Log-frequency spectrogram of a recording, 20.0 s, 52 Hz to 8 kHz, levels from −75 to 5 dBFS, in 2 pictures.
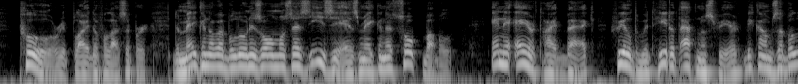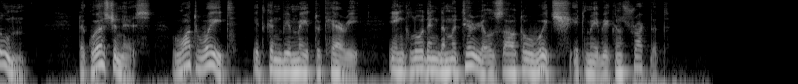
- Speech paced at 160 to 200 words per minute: No, average, 150 wpm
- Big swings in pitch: Yes, wide, 6.0 semitones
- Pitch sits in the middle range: No, low, 110 Hz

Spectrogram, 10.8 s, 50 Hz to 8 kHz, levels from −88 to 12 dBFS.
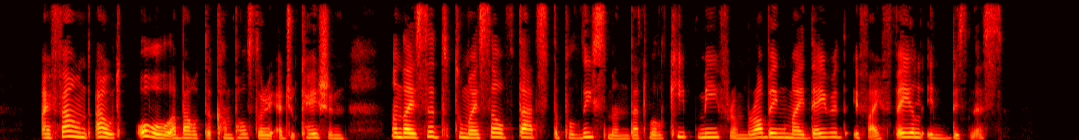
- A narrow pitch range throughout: No, average, 4.0 semitones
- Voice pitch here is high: Yes, high, 220 Hz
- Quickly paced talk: No, average, 160 wpm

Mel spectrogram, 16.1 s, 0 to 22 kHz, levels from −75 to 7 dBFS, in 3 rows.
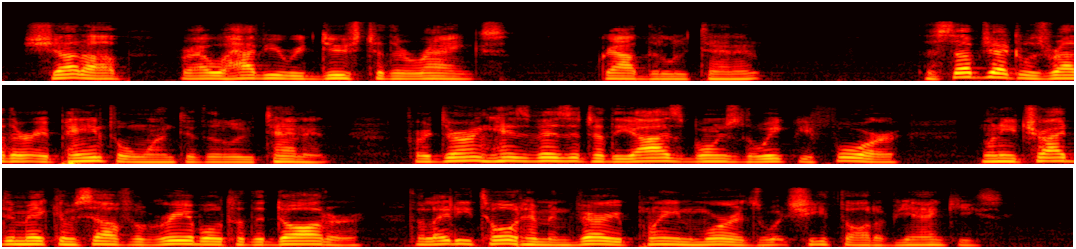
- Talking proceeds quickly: Yes, fast, 215 wpm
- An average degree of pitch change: Yes, average, 3.4 semitones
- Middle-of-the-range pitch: Yes, medium, 145 Hz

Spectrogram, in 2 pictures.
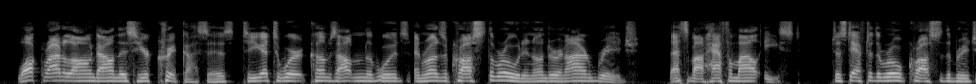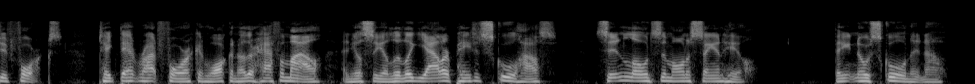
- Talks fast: Yes, fast, 235 wpm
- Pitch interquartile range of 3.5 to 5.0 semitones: No, narrow, 2.6 semitones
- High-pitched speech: No, medium, 150 Hz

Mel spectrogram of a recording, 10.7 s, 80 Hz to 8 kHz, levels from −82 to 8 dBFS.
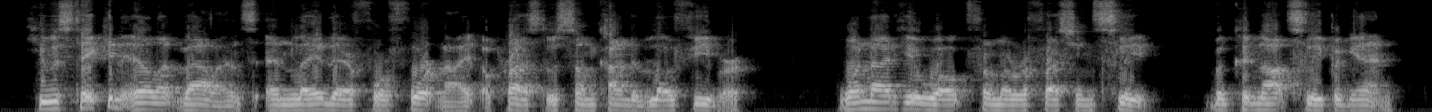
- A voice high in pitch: No, low, 110 Hz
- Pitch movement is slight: Yes, narrow, 1.8 semitones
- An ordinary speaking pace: Yes, average, 180 wpm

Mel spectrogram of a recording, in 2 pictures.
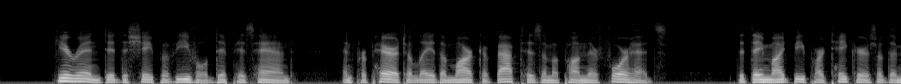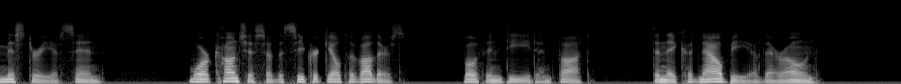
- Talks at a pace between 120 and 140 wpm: No, average, 170 wpm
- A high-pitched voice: No, low, 105 Hz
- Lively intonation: No, average, 2.8 semitones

